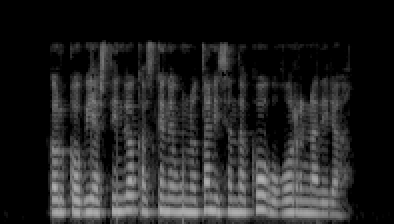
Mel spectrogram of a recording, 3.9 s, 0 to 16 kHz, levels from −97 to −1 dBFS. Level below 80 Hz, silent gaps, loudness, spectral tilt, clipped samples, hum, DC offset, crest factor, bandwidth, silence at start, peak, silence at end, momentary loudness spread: -78 dBFS; none; -38 LUFS; -5.5 dB/octave; under 0.1%; none; under 0.1%; 16 dB; 7.6 kHz; 0.5 s; -22 dBFS; 0.5 s; 5 LU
